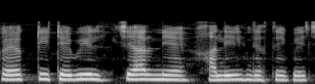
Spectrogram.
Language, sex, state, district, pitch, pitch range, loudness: Bengali, female, Assam, Hailakandi, 220 Hz, 205-230 Hz, -13 LUFS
